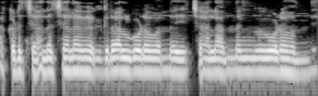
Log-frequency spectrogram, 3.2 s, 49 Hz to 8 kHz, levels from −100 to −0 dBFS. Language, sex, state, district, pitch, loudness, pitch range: Telugu, female, Andhra Pradesh, Srikakulam, 180 Hz, -12 LUFS, 175-185 Hz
